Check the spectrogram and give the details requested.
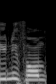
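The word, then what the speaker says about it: uniform: देखने में भले ही आपको यू नज़र आ रहा है, लेकिन जब इसको आप प्रोनाउंस करेंगे, बोलेंगे, तो ये की साउंड देगा, और ये कांट बी अ वावल।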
